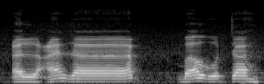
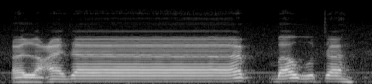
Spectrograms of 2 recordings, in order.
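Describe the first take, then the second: First: The lengthened vowel is held briefly. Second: The lengthened vowel is held moderately long.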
